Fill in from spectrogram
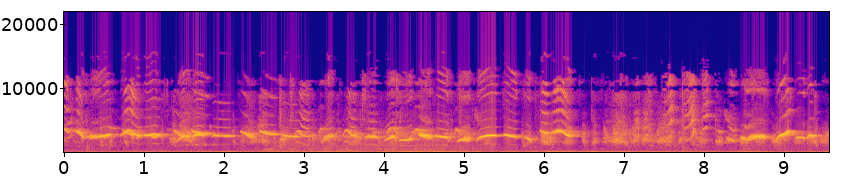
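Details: Chinese hwamei, caged, singing competitively: a long unbroken stream of varied whistles, warbles and fast trills with sharp upward flicks, steady and loud throughout, a low hum and faint murmur in the background.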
